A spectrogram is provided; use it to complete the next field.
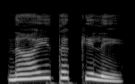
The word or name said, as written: ನಾಯಿತಕ್ಕಿಲೆ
